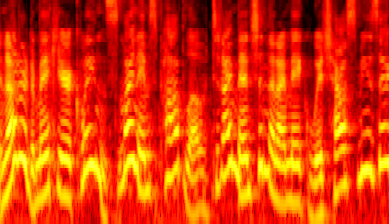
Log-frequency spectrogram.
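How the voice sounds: A man does a squeaky, put-on character voice at an extremely high pitch. He talks at a very fast pace with very wide pitch swings.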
